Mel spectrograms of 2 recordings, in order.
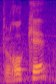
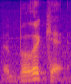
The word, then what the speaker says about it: Brücke: You know, a normal U is pronounced U in German, and if you have the 2 dots, it's Ü. So it's not Brücke, but Brücke.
